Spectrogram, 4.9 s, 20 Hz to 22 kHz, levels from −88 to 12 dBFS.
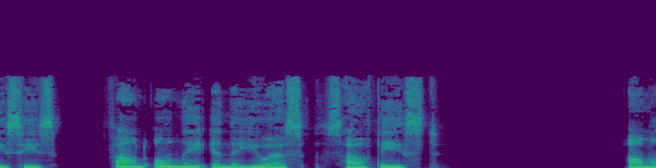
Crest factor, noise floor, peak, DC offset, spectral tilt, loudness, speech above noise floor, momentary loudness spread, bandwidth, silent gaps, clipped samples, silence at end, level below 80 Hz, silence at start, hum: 18 dB; under -90 dBFS; -6 dBFS; under 0.1%; -5.5 dB/octave; -25 LUFS; over 66 dB; 11 LU; 12.5 kHz; none; under 0.1%; 0 s; -62 dBFS; 0 s; none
